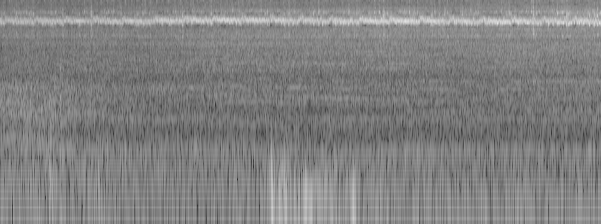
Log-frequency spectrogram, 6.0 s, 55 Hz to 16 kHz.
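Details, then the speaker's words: 2009 Lexus GX470, hood open at idle with AC compressor off and heater off: thin steady high-pitched squeak over smooth idle; engine bay squeal, source unknown. "All right. So, the compressor is off cuz I don't have the AC or the heater on and it's making that squeaking sound."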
